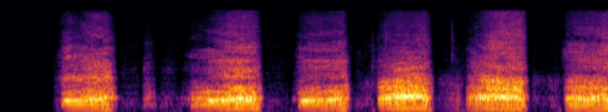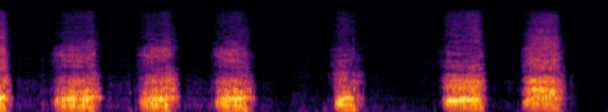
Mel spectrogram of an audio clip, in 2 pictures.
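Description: Bear roars from an animated film's sound effects: about a dozen separate roars, each lasting roughly a second, with silence between them.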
